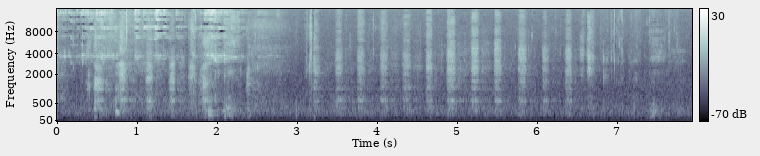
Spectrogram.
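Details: Panting from playing dogs, a Jindo and an Australian Shepherd named Jin and Wriggles; after early rustling and a brief voice, quick, regular breaths repeat about four times per second, steady and breathy.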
